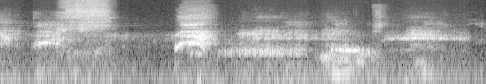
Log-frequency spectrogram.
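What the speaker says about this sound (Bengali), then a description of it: "পাখিগুলো ডাকছে, দেখো কি সুন্দর বুঝছো?" Birds calling outdoors in the cold early morning on an empty street, a crow cawing with a few separate bursts of calls, fairly faint and spread across the moment.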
